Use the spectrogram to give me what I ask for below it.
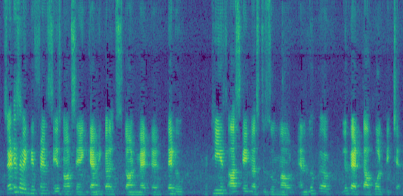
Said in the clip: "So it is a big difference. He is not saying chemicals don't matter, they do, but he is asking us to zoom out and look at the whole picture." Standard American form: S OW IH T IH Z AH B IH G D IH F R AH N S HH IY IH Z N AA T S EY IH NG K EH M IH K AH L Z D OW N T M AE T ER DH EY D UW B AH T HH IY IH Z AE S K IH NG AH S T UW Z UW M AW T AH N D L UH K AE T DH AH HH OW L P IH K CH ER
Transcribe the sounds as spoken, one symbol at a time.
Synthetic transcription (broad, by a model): S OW IH T IH Z AH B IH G D IH F R AH N S HH IY IH Z N AA T S EY IH NG K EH M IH K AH L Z D OW N T M AE T ER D EY D UW B AH T HH IY IH Z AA S K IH NG AH S T UW Z UW M AW T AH N D L UH K AE T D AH HH OW L P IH K CH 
